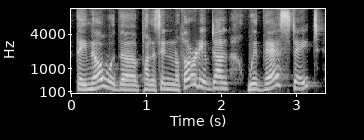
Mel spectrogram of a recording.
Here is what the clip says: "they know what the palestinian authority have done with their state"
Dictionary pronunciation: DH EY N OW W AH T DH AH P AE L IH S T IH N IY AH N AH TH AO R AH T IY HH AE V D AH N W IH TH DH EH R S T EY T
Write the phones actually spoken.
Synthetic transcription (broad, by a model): DH EY N OW W AH T DH AH P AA L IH S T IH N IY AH N AH TH AO R AH T IY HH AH V D AH N W IH DH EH R S T EY T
